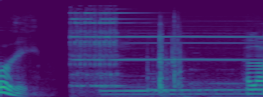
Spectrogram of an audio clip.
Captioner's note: phone ringing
